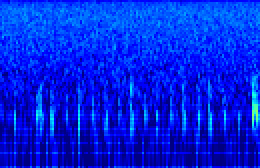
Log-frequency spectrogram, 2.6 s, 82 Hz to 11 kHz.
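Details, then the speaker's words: 1991 Dodge Dakota wiper linkage worked by hand: faint irregular clicks and light knocks from looseness on the passenger-side pivot, driver side solid. Owner also noticed bushing looseness at the motor shaft. Wiper linkage bushing play. "what I have discovered is a little bit of a little bit of looseness in this you can hear it if I turn way"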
